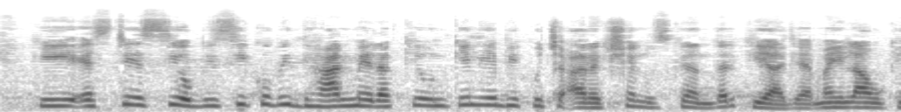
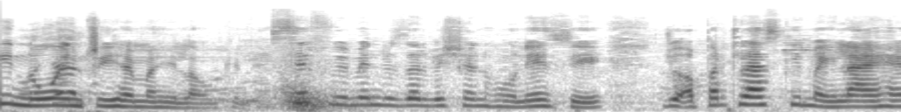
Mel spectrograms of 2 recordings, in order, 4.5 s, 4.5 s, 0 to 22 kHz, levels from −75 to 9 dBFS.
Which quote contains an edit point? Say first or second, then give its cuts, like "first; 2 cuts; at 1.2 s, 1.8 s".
second; 1 cut; at 1.4 s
